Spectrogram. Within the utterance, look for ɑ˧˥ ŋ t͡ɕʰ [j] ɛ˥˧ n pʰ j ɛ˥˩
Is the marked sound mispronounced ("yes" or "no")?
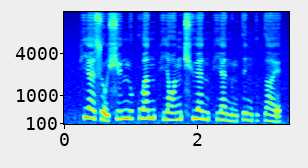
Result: yes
